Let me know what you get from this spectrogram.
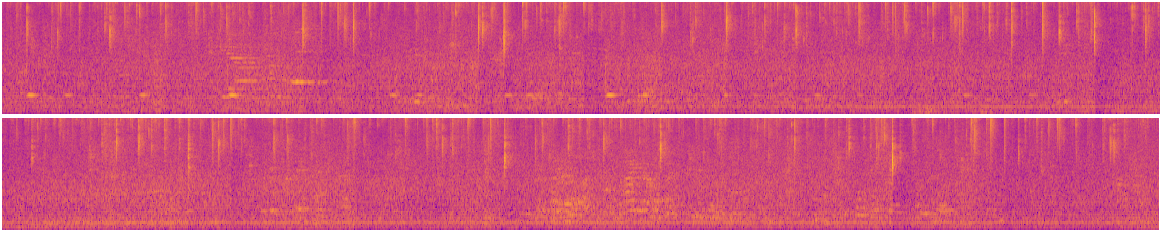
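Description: Steady rain falling on a pool and a tiled patio, with many sharp individual drips. Wind chimes sound now and then in short clusters, about three seconds in and again past twenty seconds.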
